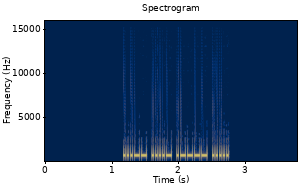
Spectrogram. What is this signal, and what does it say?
Morse code, heard as a keyed tone, about 44 wpm, 700 Hz. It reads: 3415
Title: Numbers - 4-Digit 45wpm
